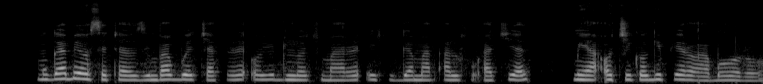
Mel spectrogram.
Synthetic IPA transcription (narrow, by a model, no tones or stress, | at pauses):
muɡabɛɔsɛtaɔzimbabwɛt͡ʃakɾɛʔojudlɔt͡ʃmaɾɛʔehiɡamaɾalfṵʔat͡ʃiɛl | mijaʔɔt͡ʃikɔɡɪpjɛɾɔabɔɾɔ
